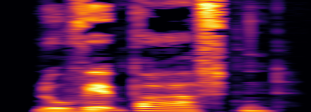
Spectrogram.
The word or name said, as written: novemberaften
